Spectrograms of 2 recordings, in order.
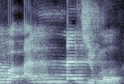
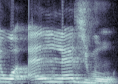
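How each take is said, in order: First: A separate 'an' with its vowel is heard. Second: A separate 'al' with a clear l is heard. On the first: "या वो अन नजमु" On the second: "ना कि वो अल नजमु"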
